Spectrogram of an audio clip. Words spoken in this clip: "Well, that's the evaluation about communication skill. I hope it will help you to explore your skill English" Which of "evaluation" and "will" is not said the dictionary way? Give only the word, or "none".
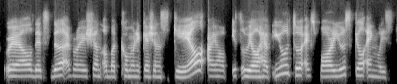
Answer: evaluation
